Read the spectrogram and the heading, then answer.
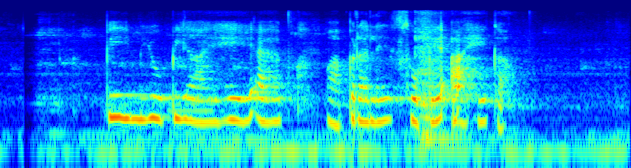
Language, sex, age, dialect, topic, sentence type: Marathi, female, 18-24, Varhadi, banking, question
